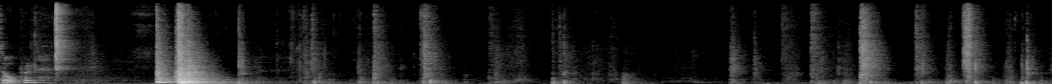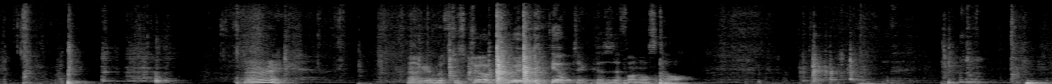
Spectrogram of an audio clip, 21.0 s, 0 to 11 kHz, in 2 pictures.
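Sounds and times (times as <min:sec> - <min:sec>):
loud knock: 0:01.6 - 0:02.4.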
